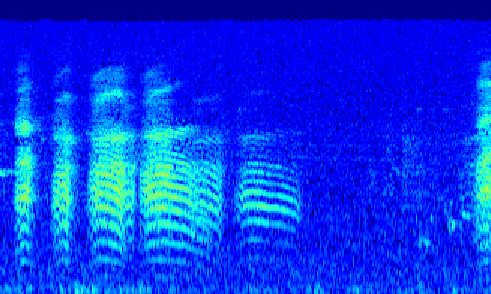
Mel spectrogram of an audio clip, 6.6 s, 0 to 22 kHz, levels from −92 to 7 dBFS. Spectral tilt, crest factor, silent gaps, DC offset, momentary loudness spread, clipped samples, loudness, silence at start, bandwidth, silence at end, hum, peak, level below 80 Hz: 1 dB/octave; 22 dB; none; under 0.1%; 23 LU; under 0.1%; -38 LUFS; 0 s; 17 kHz; 0 s; none; -20 dBFS; -68 dBFS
